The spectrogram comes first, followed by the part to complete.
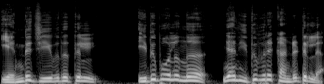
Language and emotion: Malayalam, surprised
